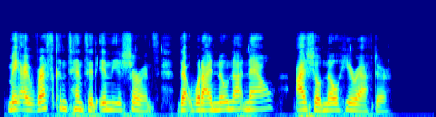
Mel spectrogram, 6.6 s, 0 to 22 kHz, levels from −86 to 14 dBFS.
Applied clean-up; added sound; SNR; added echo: none; none; none; none.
